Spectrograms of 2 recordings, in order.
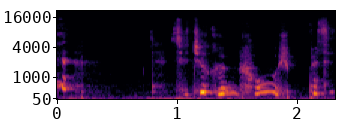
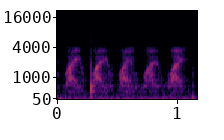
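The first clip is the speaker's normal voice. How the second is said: whisper; 28 dB quieter than usual. Real, not acted. Whispered interjection before talk.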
